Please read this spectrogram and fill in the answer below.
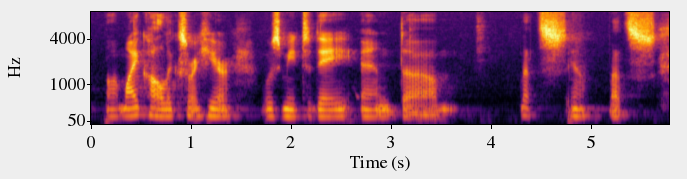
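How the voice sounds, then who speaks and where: A woman's voice with vocal fry comes through in a very clean recording with a silent background. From Russia (Soviet Union). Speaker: tech executive, panelist. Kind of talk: panel discussion.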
